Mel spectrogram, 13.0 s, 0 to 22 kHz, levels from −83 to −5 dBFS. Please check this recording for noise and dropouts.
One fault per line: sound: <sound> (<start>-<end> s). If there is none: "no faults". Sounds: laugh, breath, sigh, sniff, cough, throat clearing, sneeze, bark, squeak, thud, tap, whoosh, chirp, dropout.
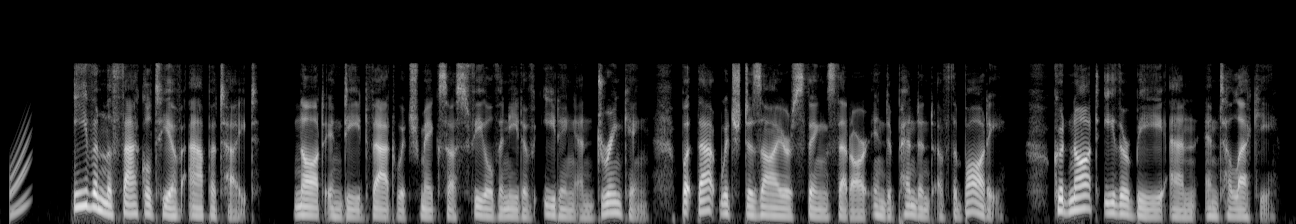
sound: chirp (0.1-0.3 s)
